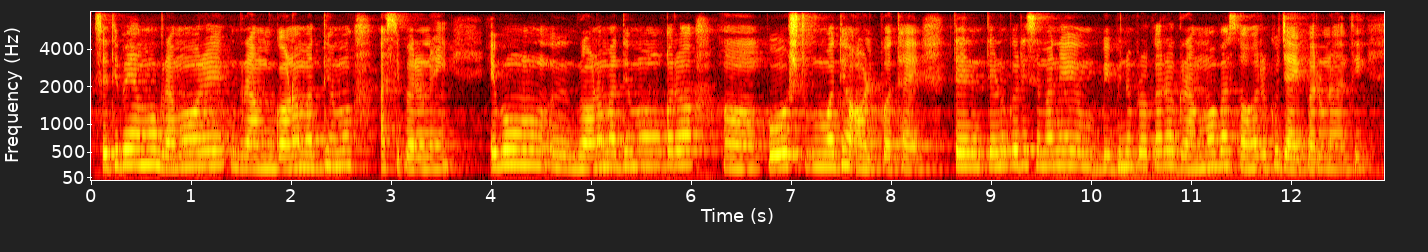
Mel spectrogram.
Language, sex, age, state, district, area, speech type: Odia, female, 18-30, Odisha, Khordha, rural, spontaneous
